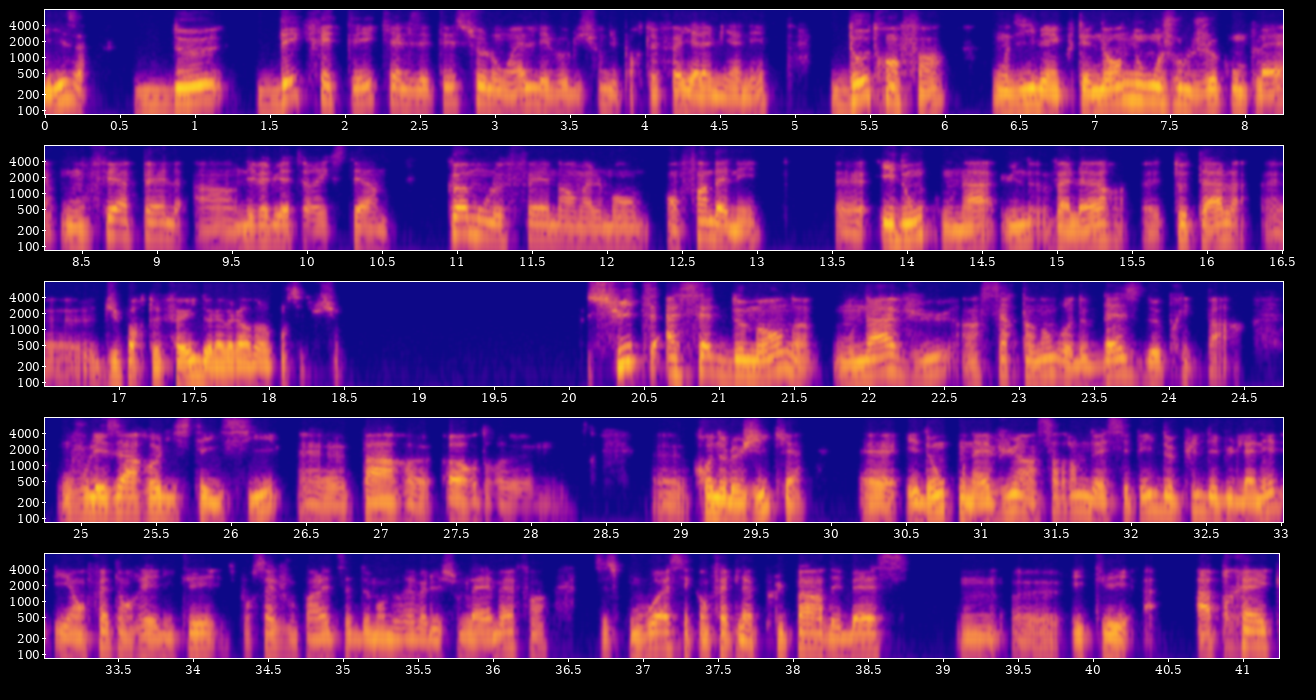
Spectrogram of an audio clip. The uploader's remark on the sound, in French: Retranscription audio de notre Webinar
